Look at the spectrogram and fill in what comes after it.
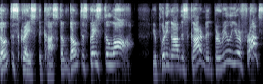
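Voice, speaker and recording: Talking at a fairly quick pace, a man uses a high pitch, very wide pitch swings and a bright, sharp tone. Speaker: rabbi teaching a class. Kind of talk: online class lecture. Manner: animated.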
